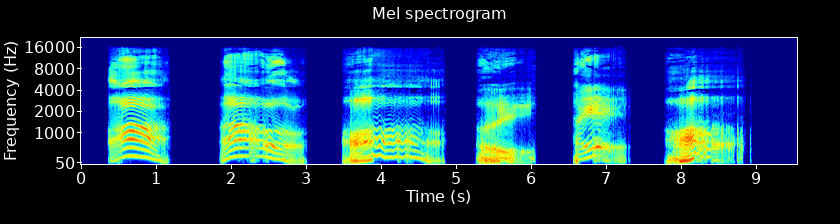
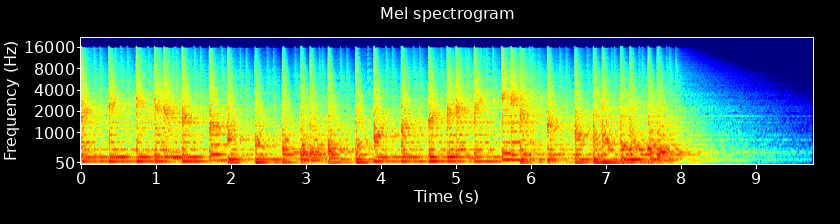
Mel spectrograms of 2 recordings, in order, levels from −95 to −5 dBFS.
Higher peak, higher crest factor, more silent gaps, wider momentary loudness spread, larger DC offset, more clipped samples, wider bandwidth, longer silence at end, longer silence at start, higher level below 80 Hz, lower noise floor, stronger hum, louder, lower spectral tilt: second, -8 dBFS vs -2 dBFS; first, 22 dB vs 14 dB; neither; first, 19 LU vs 4 LU; neither; neither; about the same, 16.5 kHz vs 17 kHz; second, 0.75 s vs 1.1 s; first, 0.35 s vs 0 s; second, -52 dBFS vs -26 dBFS; first, -90 dBFS vs -53 dBFS; neither; second, -28 LUFS vs -15 LUFS; about the same, -4 dB/octave vs -5 dB/octave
